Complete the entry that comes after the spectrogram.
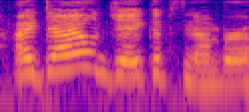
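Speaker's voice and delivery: plain reading voice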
